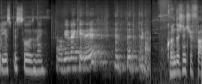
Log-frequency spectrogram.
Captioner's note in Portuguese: risos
